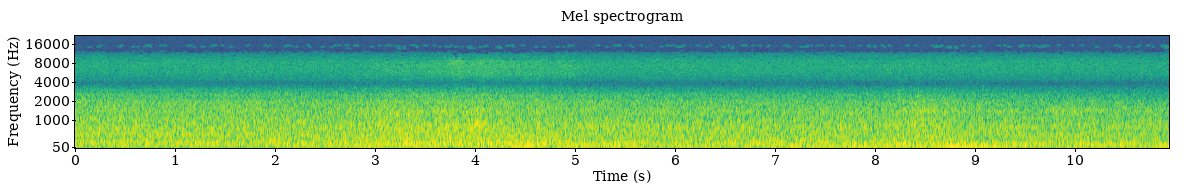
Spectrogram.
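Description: Steady outdoor background noise: an even low rumble with a soft hiss over it, unbroken throughout, the low rumble swelling slightly near the end.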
